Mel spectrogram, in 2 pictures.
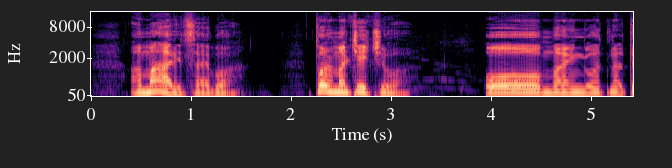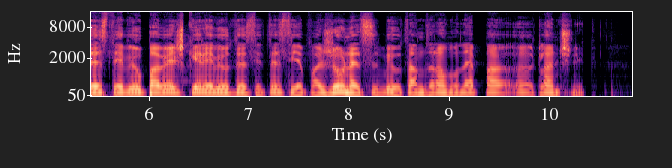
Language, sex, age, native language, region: Slovenian, male, 60+, Slovenian, Carinthia region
